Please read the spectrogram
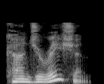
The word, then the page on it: conjuration: British English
